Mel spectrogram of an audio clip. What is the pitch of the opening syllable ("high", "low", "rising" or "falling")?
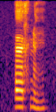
high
